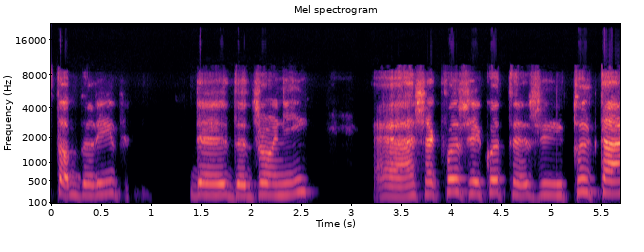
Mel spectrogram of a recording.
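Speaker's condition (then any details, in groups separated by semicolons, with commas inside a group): Cerebral palsy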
